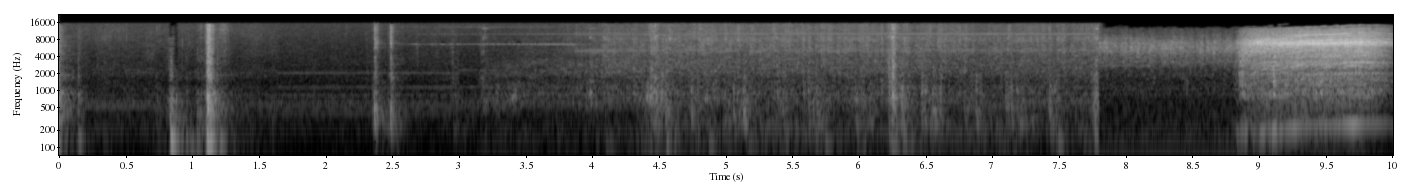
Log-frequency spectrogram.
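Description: A few clicks and knocks at the vat lid, then the soup machine running steadily, and near the end about a second of its mixing blade whirring loudly, its pitch rising as it speeds up and then holding, as it blends the cooked soup.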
